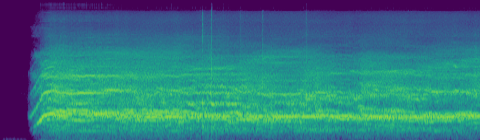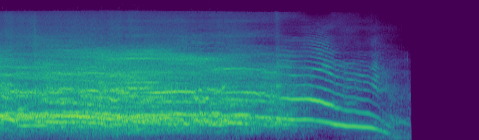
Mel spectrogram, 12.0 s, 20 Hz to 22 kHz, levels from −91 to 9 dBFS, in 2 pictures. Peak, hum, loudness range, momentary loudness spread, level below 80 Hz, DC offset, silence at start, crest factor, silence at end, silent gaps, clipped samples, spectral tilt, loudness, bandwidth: 0 dBFS; none; 6 LU; 10 LU; -62 dBFS; under 0.1%; 0.35 s; 12 dB; 1.15 s; none; under 0.1%; -1 dB/octave; -12 LUFS; 15.5 kHz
